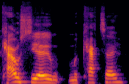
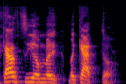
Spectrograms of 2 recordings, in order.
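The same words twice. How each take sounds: First: Slow, higher-pitched, questioning "Calcio Mercato"; unsure pronunciation. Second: Higher, louder amateur Italian accent; attempted Italian accent. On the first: Real, not acted. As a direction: say "Calcio Mercato" tentatively, with no Italian accent. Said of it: "I can never pronounce this name". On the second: Shown as a demonstration. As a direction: have a go at "Calcio Mercato" in a put-on Italian accent. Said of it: "I can't really do an Italian accent".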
